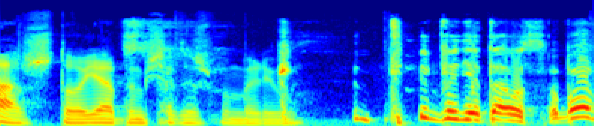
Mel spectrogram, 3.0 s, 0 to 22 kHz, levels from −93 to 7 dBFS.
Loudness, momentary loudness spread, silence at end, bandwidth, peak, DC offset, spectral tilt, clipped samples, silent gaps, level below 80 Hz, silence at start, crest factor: -16 LUFS; 17 LU; 0 s; 12.5 kHz; -2 dBFS; under 0.1%; -5.5 dB/octave; under 0.1%; none; -50 dBFS; 0 s; 14 dB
